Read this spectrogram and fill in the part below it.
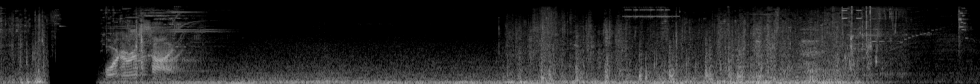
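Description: Heavy footsteps thud across a hard floor.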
